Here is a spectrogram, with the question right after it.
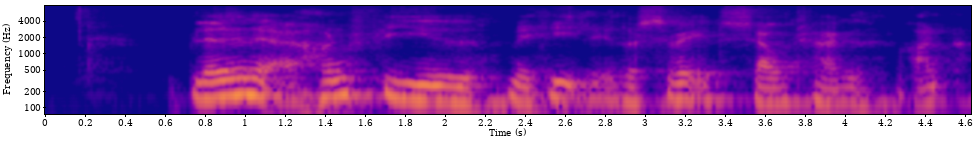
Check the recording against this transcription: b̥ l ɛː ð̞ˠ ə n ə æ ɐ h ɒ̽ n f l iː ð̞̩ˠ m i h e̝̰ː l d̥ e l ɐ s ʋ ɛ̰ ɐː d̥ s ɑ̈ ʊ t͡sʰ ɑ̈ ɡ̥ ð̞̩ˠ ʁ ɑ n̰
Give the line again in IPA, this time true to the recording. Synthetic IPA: b̥ l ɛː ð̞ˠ ə n ə æ ɐ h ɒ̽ n f l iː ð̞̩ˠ m e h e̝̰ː l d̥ e l ɐ s ʋ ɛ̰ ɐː d̥ s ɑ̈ ʊ t͡sʰ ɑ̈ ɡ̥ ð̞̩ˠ ʁ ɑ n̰

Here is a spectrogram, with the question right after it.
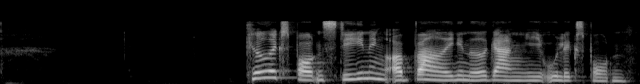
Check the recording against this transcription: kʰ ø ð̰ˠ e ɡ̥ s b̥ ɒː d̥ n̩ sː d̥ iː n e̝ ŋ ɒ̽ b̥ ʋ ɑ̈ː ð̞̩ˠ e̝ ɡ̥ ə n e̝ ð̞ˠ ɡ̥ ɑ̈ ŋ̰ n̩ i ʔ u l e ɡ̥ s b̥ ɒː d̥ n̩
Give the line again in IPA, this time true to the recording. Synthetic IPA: kʰ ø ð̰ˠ e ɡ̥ s b̥ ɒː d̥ n̩ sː d̥ iː n e̝ ŋ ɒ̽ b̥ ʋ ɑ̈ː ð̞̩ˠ e̝ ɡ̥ ə n e̝ ð̞ˠ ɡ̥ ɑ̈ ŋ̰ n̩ i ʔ u l e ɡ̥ s b̥ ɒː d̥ n̩

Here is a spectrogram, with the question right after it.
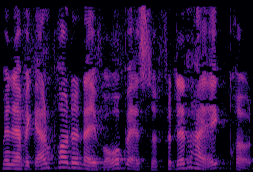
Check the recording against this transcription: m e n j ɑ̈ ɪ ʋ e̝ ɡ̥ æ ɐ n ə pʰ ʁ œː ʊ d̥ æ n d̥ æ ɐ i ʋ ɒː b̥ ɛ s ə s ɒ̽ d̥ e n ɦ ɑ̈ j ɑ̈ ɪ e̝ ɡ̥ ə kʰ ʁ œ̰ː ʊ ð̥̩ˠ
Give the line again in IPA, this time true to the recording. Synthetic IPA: m e n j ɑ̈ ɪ ʋ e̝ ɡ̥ æ ɐ n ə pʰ ʁ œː ʊ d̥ e n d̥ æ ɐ i ʋ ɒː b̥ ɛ s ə f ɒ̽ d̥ e n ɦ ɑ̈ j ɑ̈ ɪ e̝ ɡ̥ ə pʰ ʁ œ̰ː ʊ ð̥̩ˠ

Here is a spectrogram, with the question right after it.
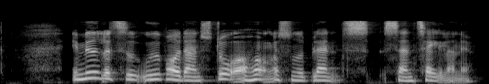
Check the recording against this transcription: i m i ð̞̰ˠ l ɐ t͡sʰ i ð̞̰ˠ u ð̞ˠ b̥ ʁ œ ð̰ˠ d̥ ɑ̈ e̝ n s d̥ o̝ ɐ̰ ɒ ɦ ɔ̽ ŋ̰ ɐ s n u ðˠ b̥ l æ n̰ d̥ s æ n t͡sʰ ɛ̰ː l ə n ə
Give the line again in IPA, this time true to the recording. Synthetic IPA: i m i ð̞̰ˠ l ɐ t͡sʰ i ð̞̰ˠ u ð̞ˠ b̥ ʁ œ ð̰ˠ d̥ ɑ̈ e̝ n s d̥ o̝ ɐ̰ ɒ ɦ ɔ̽ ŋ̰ ɐ s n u ðˠ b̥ l æ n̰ d̥ s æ n t͡sʰ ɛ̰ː l ɐ n ə

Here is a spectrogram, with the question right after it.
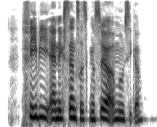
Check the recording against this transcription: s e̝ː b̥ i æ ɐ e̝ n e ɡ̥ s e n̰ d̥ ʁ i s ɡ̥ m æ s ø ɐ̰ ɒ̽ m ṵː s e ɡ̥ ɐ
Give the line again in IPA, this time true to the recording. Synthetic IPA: f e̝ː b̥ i æ ɐ e̝ n e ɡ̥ s e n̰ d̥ ʁ i s ɡ̥ m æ s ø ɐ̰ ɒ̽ m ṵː s i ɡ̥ ɐ

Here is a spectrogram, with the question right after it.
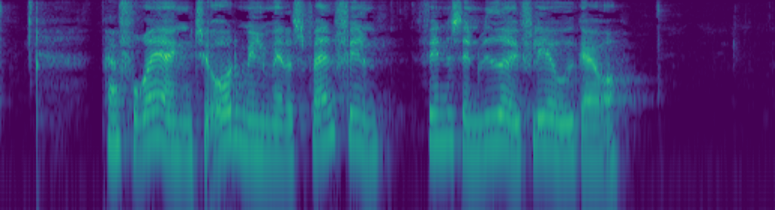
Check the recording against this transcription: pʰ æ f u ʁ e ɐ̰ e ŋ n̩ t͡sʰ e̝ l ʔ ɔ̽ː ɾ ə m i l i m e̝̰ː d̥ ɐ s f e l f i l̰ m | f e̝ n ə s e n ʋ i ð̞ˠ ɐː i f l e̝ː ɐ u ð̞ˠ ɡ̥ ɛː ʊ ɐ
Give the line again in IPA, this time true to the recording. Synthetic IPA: pʰ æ f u ʁ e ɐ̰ e ŋ n̩ t͡sʰ e̝ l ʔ ɔ̽ː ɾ ə m i l i m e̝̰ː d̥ ɐ s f æ l f i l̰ m | f e̝ n ə s e n ʋ i ð̞ˠ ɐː i f l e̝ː ɐ u ð̞ˠ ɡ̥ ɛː ʊ ɐ

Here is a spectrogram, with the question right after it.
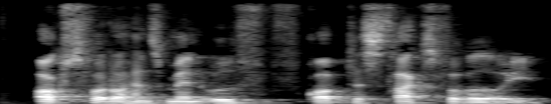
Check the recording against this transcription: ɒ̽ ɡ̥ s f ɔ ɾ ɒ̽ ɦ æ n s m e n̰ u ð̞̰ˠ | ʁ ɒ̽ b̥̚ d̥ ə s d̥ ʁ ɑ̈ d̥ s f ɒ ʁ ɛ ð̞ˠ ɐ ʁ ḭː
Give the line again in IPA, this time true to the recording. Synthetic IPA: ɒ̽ ɡ̥ s f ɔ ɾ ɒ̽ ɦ æ n s m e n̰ u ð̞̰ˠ | ʁ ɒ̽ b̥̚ d̥ ə s d̥ ʁ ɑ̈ ɡ̥ s f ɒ ʁ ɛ ð̞ˠ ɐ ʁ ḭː

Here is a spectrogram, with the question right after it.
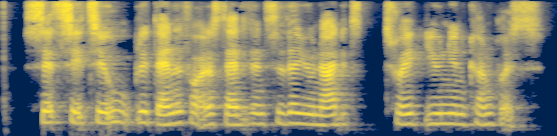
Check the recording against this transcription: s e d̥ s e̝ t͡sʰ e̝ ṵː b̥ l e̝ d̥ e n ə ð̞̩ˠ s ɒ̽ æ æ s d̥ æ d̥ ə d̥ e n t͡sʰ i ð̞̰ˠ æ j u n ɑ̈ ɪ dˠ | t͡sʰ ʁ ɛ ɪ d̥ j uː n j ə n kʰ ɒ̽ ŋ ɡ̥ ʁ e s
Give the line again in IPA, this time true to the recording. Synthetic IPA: s e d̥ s e̝ t͡sʰ e̝ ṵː b̥ l e̝ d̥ æ n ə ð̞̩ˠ f ɒ̽ æ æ s d̥ æ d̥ ə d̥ e n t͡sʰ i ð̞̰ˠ æ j u n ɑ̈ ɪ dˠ | t͡sʰ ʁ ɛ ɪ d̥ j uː n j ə n kʰ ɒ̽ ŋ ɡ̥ ʁ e s

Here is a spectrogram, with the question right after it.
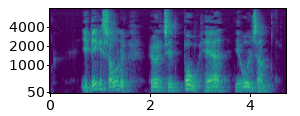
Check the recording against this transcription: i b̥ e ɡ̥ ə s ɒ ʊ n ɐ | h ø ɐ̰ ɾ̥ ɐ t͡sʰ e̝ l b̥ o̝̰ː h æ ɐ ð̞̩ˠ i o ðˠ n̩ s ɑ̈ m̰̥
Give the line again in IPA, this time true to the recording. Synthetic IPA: i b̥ e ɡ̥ ə s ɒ ʊ n ə | h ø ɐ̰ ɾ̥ ə t͡sʰ e̝ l b̥ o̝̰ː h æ ɐ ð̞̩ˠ i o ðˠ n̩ s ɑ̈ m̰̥

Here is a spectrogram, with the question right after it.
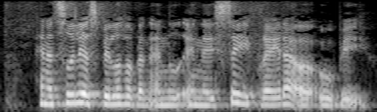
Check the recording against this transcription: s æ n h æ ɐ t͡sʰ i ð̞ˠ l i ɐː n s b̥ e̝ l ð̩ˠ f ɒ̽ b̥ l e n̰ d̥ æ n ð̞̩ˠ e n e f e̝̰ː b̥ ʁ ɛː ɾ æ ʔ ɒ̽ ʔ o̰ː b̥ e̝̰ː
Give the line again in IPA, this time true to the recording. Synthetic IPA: h æ n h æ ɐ t͡sʰ i ð̞ˠ l i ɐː s b̥ e̝ l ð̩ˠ f ɒ̽ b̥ l æ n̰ d̥ æ n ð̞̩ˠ e n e s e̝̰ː b̥ ʁ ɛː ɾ æ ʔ ɒ̽ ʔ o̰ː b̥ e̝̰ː

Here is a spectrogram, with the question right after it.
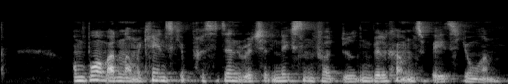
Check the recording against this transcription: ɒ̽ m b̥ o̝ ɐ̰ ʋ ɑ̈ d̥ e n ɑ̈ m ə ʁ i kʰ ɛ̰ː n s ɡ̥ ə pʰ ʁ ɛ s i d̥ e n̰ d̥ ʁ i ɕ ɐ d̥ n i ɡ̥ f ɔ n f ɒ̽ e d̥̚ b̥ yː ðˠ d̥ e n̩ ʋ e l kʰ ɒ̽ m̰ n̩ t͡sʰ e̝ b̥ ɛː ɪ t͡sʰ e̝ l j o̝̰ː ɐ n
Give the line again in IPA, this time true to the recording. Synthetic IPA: ɒ̽ m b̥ o̝ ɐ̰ ʋ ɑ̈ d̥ e n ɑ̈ m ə ʁ i kʰ ɛ̰ː n s ɡ̥ ə pʰ ʁ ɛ s i d̥ e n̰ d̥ ʁ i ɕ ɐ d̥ n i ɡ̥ s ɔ n f ɒ̽ æ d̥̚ b̥ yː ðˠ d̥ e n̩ ʋ e l kʰ ɒ̽ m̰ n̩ t͡sʰ e̝ b̥ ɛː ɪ t͡sʰ e̝ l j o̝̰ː ɐ n

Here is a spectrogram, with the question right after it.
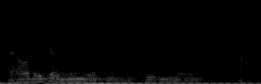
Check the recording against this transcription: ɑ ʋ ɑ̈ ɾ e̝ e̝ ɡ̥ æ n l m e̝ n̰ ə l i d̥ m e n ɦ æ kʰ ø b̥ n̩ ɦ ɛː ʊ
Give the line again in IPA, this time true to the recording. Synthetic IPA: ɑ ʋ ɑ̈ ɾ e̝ e̝ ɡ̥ æ l m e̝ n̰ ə l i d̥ m e n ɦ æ kʰ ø ɡ̥ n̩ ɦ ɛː ʊ

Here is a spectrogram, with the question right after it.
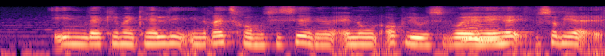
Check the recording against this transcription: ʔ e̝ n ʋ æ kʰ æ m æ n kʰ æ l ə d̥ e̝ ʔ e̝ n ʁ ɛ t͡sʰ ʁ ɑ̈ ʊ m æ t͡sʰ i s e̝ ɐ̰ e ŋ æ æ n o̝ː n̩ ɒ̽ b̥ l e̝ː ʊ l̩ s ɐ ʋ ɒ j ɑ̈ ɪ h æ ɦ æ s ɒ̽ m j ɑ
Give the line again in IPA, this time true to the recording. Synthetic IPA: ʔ e̝ n ʋ æ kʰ æ m æ n kʰ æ l ə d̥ e̝ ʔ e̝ n ʁ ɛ t͡sʰ ʁ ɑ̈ ʊ m æ t͡sʰ i s e̝ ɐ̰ e ŋ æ æ n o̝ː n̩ ɒ̽ b̥ l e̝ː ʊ l̩ s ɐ ʋ ɒ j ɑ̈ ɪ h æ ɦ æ s ɒ̽ m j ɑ

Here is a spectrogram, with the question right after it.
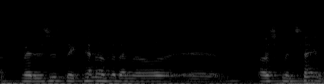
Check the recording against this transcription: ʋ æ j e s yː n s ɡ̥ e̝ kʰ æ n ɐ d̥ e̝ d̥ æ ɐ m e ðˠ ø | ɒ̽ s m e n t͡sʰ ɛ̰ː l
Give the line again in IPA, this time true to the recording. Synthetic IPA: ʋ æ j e s y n s d̥ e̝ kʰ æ n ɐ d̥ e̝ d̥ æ ɐ m e ðˠ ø | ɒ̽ s m e n t͡sʰ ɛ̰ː l

